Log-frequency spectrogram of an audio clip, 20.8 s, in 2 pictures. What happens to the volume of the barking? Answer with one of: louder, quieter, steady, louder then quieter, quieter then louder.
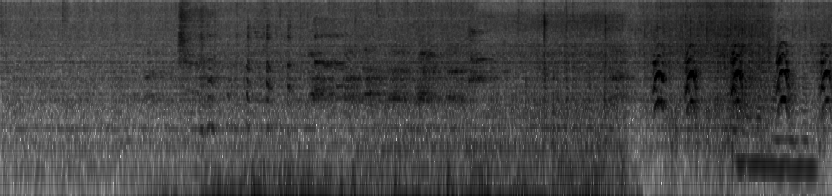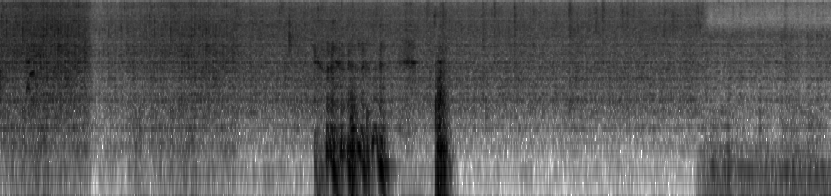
louder.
